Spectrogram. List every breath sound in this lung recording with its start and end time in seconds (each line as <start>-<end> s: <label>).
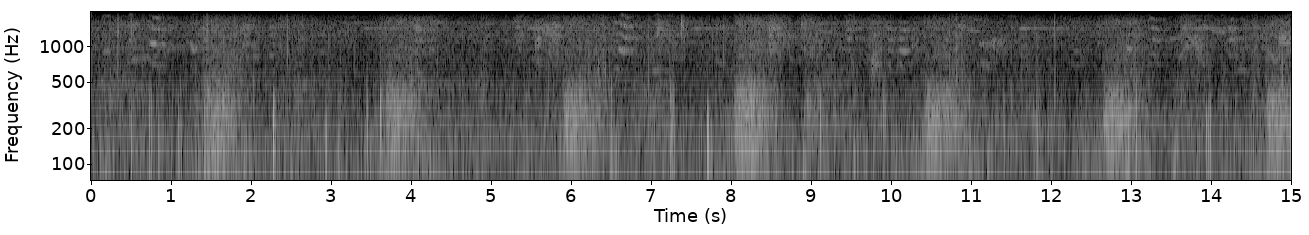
1.25-2.07 s: inhalation
1.25-2.07 s: crackles
3.42-4.23 s: inhalation
3.42-4.23 s: crackles
5.77-6.58 s: inhalation
5.77-6.58 s: crackles
7.91-8.73 s: inhalation
7.91-8.73 s: crackles
10.36-11.18 s: inhalation
10.36-11.18 s: crackles
12.54-13.36 s: inhalation
12.54-13.36 s: crackles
